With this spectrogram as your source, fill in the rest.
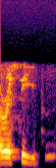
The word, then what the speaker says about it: receive: EI is also pronounced like E, so receive, as in receive.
